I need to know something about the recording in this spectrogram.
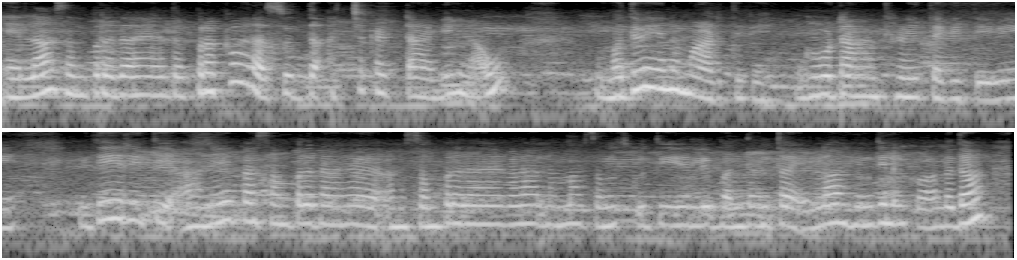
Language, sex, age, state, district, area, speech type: Kannada, female, 30-45, Karnataka, Vijayanagara, rural, spontaneous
